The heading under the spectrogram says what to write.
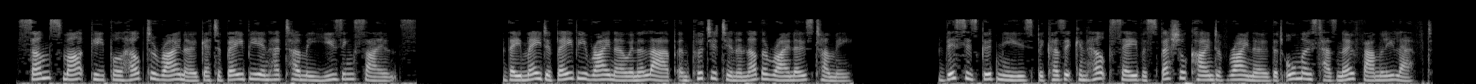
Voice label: Beginner FAST Reading, English; English Newsroom; Scientists Make Baby Rhino in Lab to Save Endangered Species

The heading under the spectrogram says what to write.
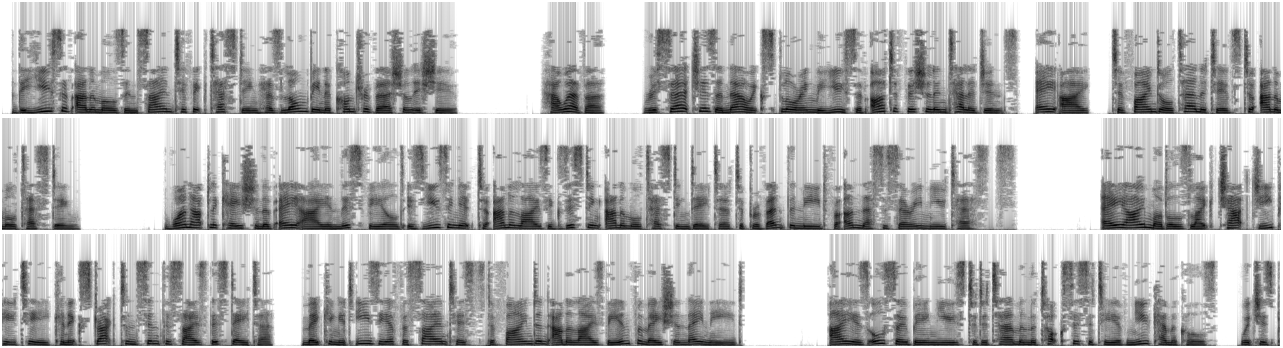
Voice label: English NORMAL Reading; AI Accelerates Search for Non Animal Testing Alternatives

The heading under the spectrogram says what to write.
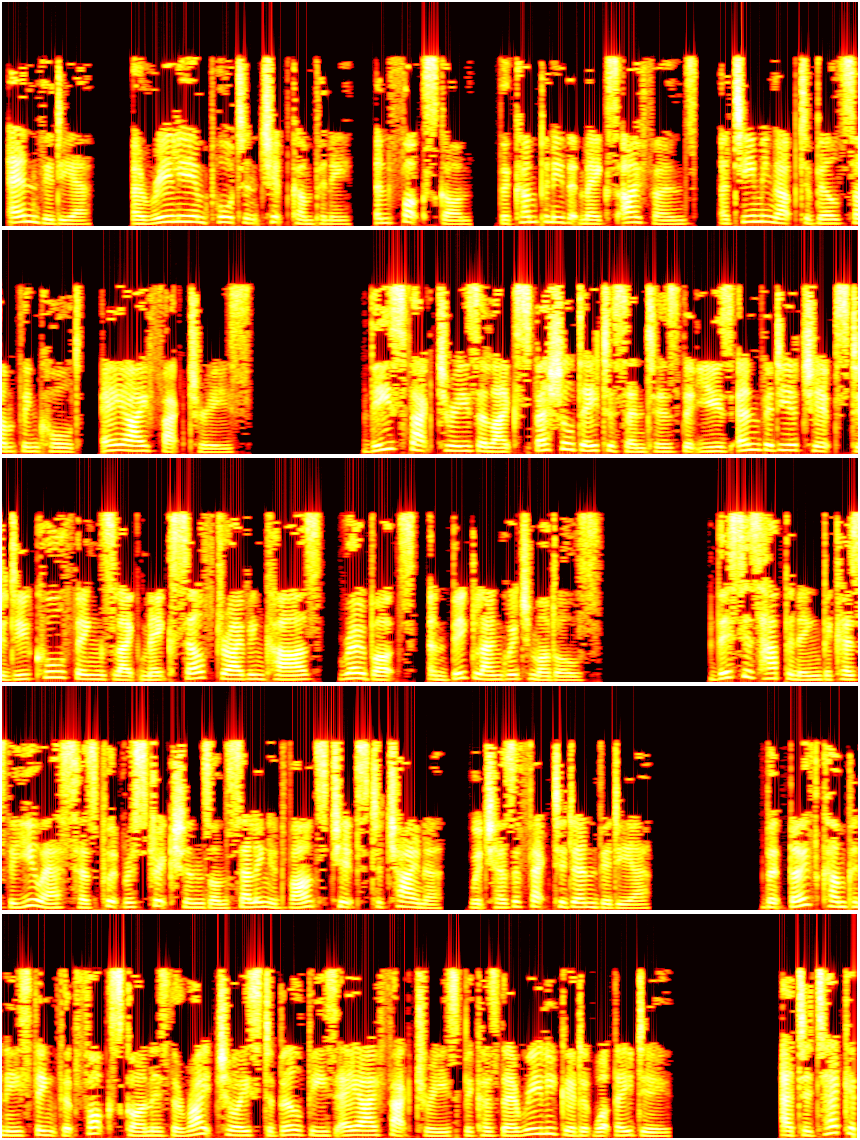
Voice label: English Newsroom Upper Intermediate FAST Reading; Nvidia and Foxconn Partner to Build AI Factories

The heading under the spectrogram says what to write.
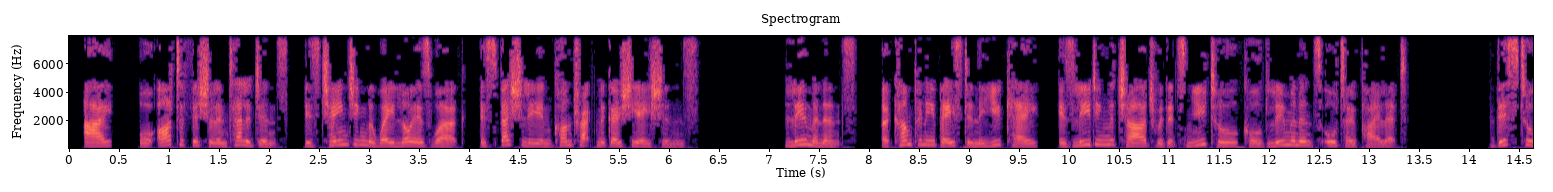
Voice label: English Upper Intermediate FAST Reading; Luminance to Launch Automated Contract Negotiation; English Newsroom

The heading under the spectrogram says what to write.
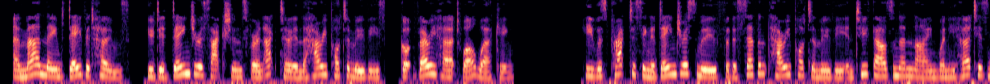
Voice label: English Newsroom Lower Intermediate FAST Reading; David Holmes The Strong Man Who Overcame Hardship; A man named David Holmes, who did dangerous actions for an actor in the Harry Potter movie

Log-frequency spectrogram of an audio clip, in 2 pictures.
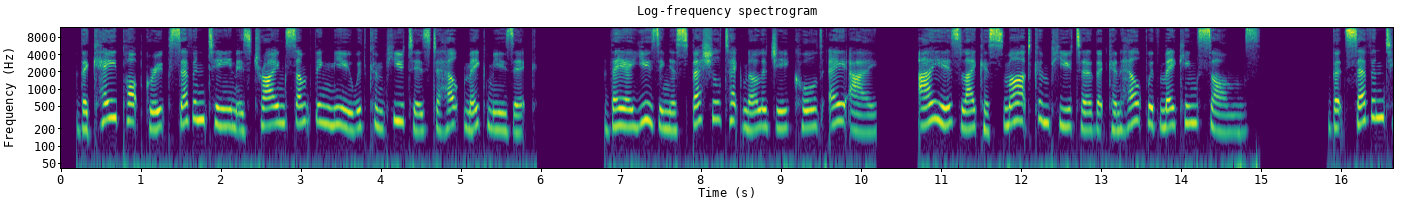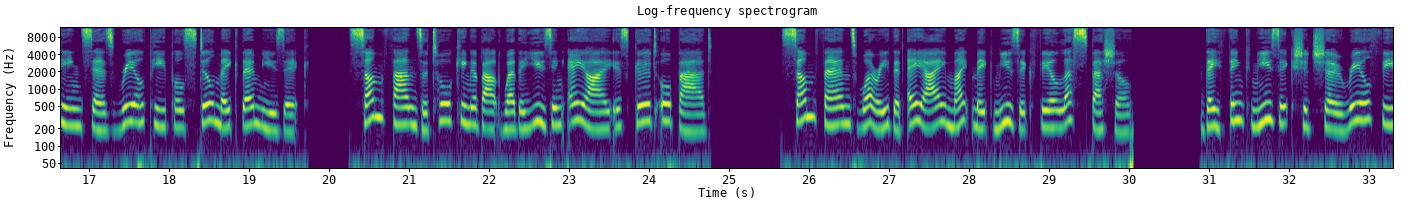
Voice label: English Beginner SLOW Reading

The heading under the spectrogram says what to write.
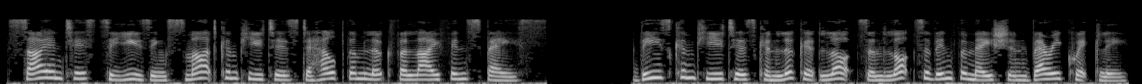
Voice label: English SLOW Reading; English Newsroom; Smart Computers Help Scientists Look for Space Life

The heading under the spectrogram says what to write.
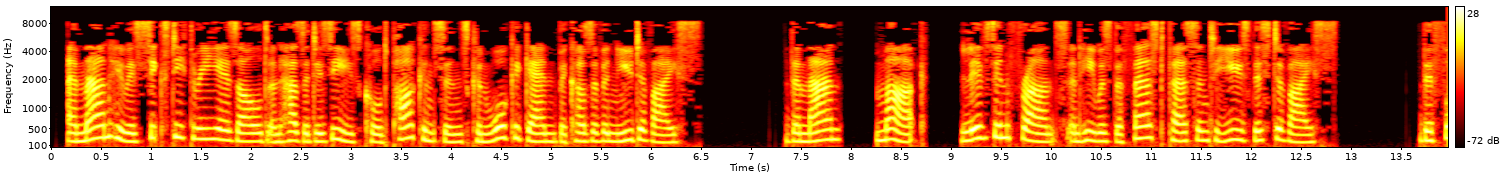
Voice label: English Lower Intermediate NORMAL Reading; Special Thing in Back Helps Man Walk Again; English Newsroom

